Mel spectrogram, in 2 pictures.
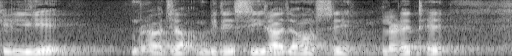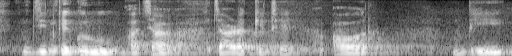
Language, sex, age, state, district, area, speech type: Hindi, male, 30-45, Uttar Pradesh, Sonbhadra, rural, spontaneous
